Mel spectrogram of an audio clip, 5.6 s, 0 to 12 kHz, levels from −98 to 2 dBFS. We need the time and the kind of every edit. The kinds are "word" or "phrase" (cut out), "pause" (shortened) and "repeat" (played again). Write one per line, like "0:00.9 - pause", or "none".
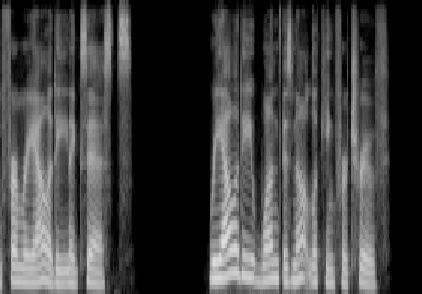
0:00.9 - word
0:03.7 - word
